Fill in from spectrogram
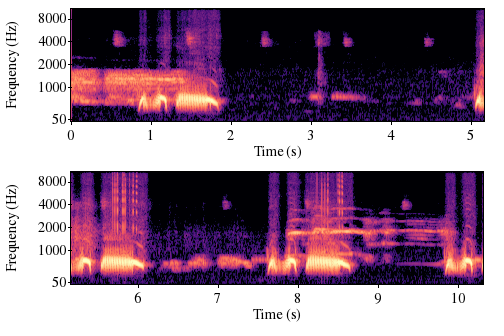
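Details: Spotted dove of Dong Nai, Vietnam, in thúc bổi cooing: four low phrases about every two to three seconds, each a quick double hoot then a drawn-out coo, with soft murmurs and faint higher calls in the gaps.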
